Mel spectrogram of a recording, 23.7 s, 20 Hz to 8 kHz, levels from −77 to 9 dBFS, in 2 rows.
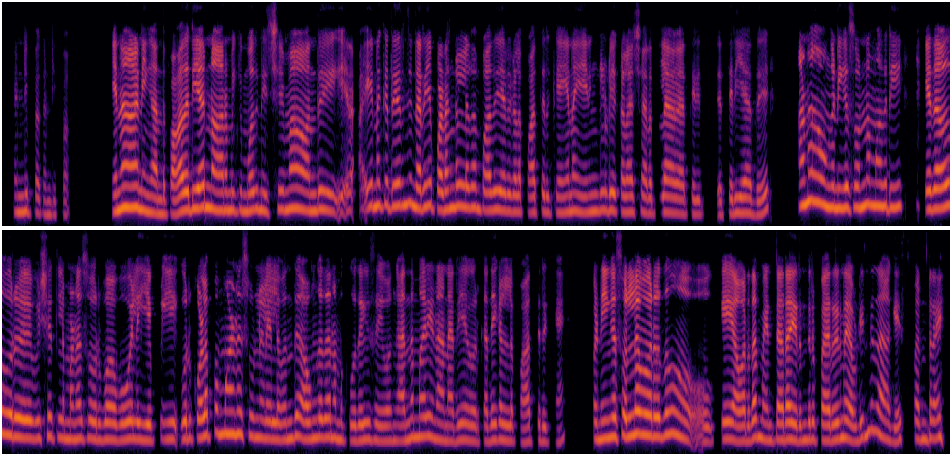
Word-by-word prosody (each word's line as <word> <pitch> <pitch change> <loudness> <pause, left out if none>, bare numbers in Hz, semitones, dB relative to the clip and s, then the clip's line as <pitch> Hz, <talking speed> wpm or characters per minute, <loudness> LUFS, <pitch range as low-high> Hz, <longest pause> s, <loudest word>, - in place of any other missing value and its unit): கண்டிப்பா, 215 -1 -6
கண்டிப்பா. 180 0 -14 0.6
ஏன்னா 260 +4 +6 0.2
நீங்க 220 -3 0
அந்த 190 -1 -4
பாதிரியார்ன்னு 255 +7 +5
ஆரம்பிக்கும்போது 235 0 -1
நிச்சயமா 250 +4 -2 0.2
வந்து 235 +2 -1 0.3
எ - - -4 0.3
"எனக்கு 295 +1 -1
தெரிஞ்சு 305 +2 +1
நிறைய 275 +3 +3
படங்கள்ல 270 +4 +1
தான் 260 -2 -4
பாதிரியார்கள்ல 235 -2 -1
பார்த்துருக்கேன்," 210 0 -5
ஏன்னா 230 +1 -2
எங்களுடைய 235 +2 -2
கலாச்சாரத்தில 210 -1 -3
அது 190 -1 -4 0.2
தெ - - -7
தெரியாது 200 -2 -3 0.5
ஆனா 335 +4 +4
அவங்க 295 -4 +2
நீங்க 270 +1 +2
சொன்ன 285 +3 +1
மாதிரி 290 -2 0 0.4
ஏதாவது 260 +3 +5
ஒரு 260 -2 +4 0.2
விஷயத்தில 245 +1 -4
மனசோர்வவோ 225 -1 -2
இல்லை, 225 -1 0
எப்பி 210 +2 -10
இ - - -1 0.2
ஒரு 230 - -1
குழப்பமான 295 +3 +1
சூழ்நிலையில 245 -4 -2
வந்து 235 +4 -2
அவுங்க 240 +2 -1
தான் 250 -1 0
நமக்கு 210 -2 -6
உதவி 215 +2 -1
செய்வாங்க. 200 0 -5
அந்த 235 +4 -3
மாதிரி 260 0 0
நான் 210 -2 -1
நிறைய 210 +2 -4
ஒரு 200 - -7
கதைகள்ல 210 0 -2
பார்த்துருக்கேன். 195 +1 -9 0.3
இப்ப 225 - -4
நீங்க 250 +2 +4
சொல்ல 265 +2 +5
வரதும். 275 +2 +3 0.4
ஓகே 195 +4 -1
அவர்தான் 205 +5 +1
மென்டரா 215 +1 +3
இருந்திருப்பாருன்னு 215 +2 0
அப்படின்னு 255 +12 -5
"நான் 225 -7 -2
கெஸ் 210 +5 -9
பண்றேன்." 235 +1 -3
230 Hz, 160 wpm, -23 LUFS, 210-255 Hz, 0.6 s, ஏன்னா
